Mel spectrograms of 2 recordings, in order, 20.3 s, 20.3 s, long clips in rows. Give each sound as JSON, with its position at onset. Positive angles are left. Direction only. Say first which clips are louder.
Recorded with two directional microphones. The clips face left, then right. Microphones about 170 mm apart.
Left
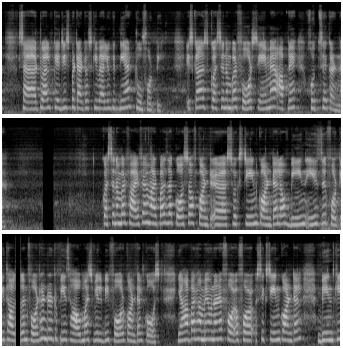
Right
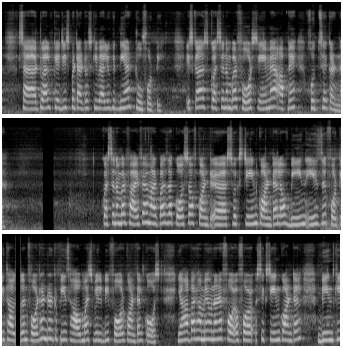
{"t": 0.1, "sound": "a woman's voice", "louder": "right 3 dB", "side_deg": -45}
{"t": 8.8, "sound": "a woman's voice", "louder": "right 2 dB", "side_deg": -55}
